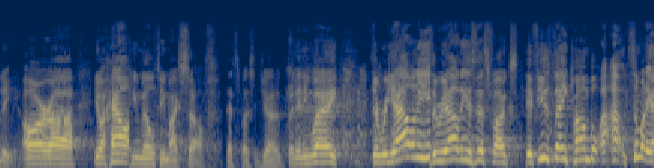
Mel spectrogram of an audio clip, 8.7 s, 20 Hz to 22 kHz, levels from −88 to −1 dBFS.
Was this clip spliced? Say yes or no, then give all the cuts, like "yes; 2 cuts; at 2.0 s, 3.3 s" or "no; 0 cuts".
yes; 6 cuts; at 1.7 s, 3.0 s, 3.4 s, 5.7 s, 7.0 s, 7.6 s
